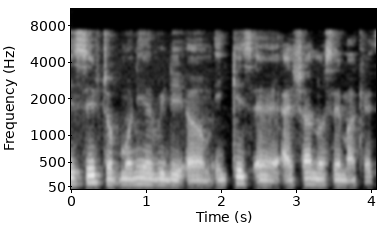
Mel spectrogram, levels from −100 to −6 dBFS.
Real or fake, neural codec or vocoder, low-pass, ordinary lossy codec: real; none; 7.2 kHz; none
